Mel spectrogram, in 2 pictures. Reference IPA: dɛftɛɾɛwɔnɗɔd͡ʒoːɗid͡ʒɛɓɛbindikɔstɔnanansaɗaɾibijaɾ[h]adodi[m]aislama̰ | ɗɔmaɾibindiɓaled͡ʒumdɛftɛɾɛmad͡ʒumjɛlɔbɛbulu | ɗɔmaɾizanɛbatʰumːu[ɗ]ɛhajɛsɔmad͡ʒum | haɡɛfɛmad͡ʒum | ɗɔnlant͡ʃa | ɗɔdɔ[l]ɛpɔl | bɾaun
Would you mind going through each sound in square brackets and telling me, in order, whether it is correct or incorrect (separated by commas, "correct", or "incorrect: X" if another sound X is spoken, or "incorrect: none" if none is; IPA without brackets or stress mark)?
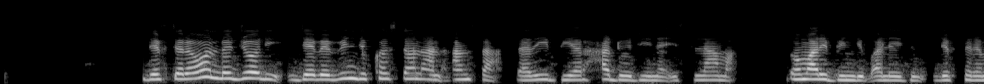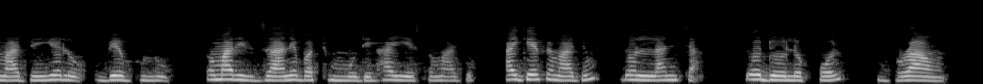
correct, incorrect: n, incorrect: d, correct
